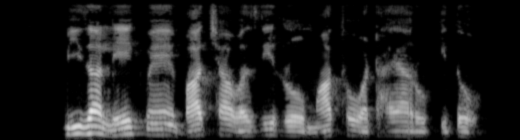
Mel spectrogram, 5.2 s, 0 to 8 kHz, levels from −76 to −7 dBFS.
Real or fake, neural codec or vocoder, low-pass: real; none; 7.2 kHz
